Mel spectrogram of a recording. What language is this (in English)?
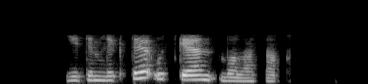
Bashkir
